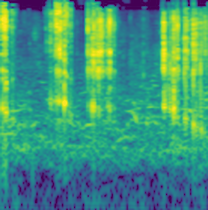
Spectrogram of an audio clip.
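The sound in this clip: Someone biting and chewing food brought from home at lunch break, giving three bursts of loud, crisp crunching with short pauses between them and no talk.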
